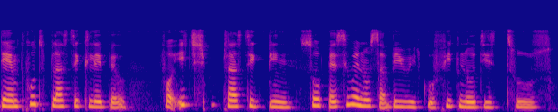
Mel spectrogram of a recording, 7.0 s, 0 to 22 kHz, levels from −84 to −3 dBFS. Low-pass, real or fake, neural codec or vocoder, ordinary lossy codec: 7.2 kHz; real; none; none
